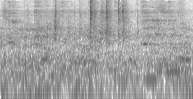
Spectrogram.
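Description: Indistinct talk from people in the background: low voices, with no clear words.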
